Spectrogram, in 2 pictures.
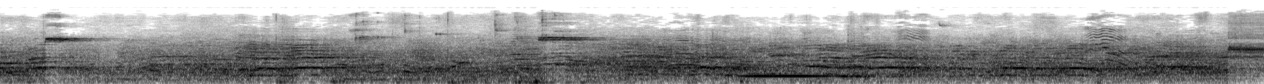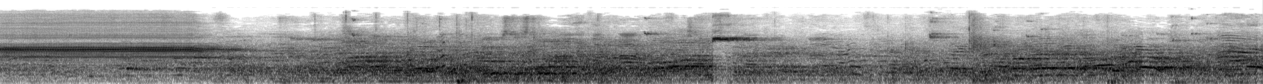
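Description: A crowd in a large echoing gym cheers and chatters throughout.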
